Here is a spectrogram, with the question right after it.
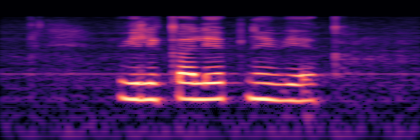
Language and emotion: Russian, neutral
